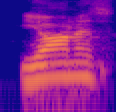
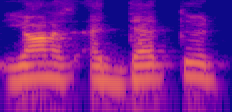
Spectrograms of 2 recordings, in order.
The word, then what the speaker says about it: Giannis: how you say it well actually it's giannis i forget how it is in greek but it's not how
